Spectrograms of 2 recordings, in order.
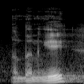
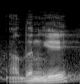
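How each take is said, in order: The two takes are said the same way.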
